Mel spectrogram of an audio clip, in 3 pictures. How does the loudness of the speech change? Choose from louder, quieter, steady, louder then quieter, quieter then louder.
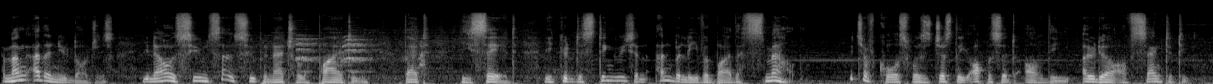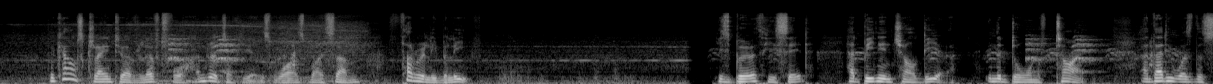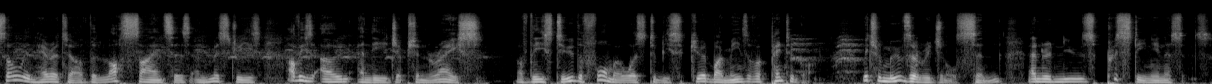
steady.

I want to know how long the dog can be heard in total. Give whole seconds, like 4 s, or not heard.
5 s.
